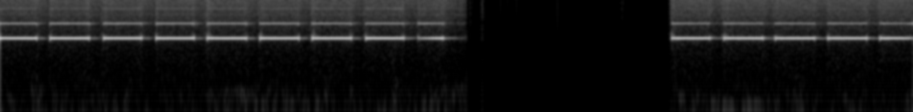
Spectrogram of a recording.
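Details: A budget multimeter's non-contact voltage function held near a plugged-in live cord gives rapid, even high-pitched beeps about two and a half per second, pauses, then resumes: the live-wire detector is alerting normally.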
